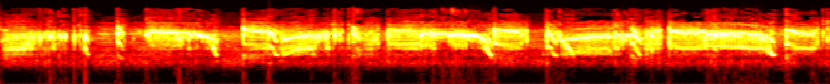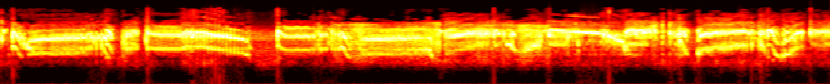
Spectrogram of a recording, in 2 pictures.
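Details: A swiftlet lure call: swiftlets twitter without pause in a dense chorus of high, rapid, overlapping chirps and trills, with no breaks and no other sounds.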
